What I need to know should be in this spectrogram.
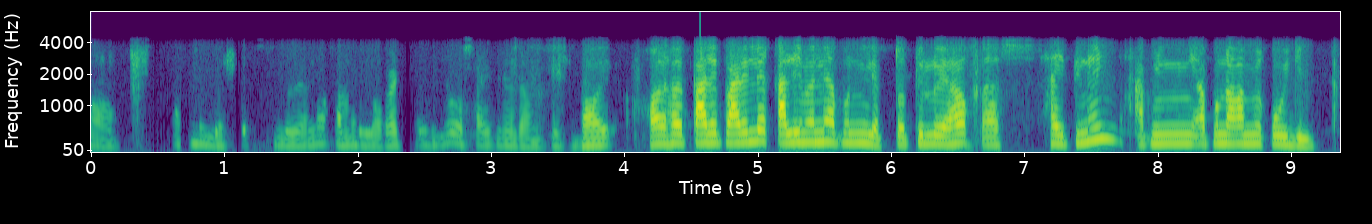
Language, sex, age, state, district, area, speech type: Assamese, male, 18-30, Assam, Nalbari, rural, conversation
